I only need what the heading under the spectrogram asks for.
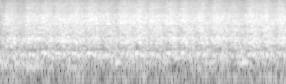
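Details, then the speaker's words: Long-parked Chevrolet Blazer that kept dying when last driven, started after a long crank; rough, heavy running with a dull knock in the clatter, undiagnosed, a diesel swap planned: engine knock on start-up. "oh no oh my god that was a long one uh yeah you can hear the knocking she's not she's not doing good"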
